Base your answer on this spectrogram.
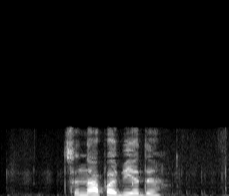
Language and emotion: Russian, neutral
